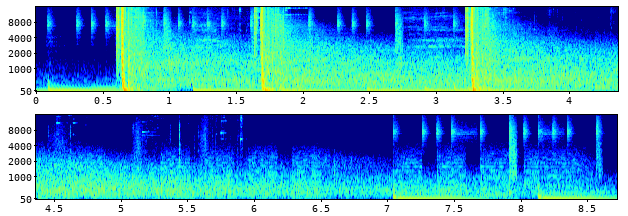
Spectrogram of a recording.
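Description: Three sharp rifle shots ring out about a second apart in a mule deer hunting video game. Each crack is loud and decays into a long rumbling echo, and two faint later thumps follow without talk.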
